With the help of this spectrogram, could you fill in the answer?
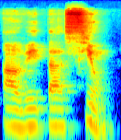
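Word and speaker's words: invitation: ফরাসিতে ওইটা হবে কি আভিতাসিয়ন।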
